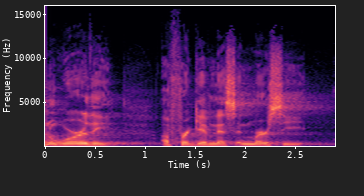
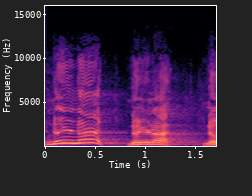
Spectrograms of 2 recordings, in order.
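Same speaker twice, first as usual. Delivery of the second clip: usual speaking voice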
